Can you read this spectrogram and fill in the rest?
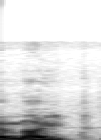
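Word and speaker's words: night: आई जीी एच टी एन आई जीी एचटी आई के बाद में जीच तो जीच खत्म इसे पढ़ना क्या है आई तो ये हो जाएगा नाइट क्या हो जाएगा नाइट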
